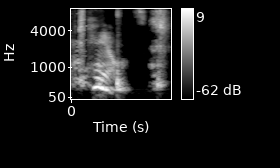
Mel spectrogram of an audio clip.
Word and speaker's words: cam: become what are called cams in our automaton. That's spelled C-A-M. Not like can, like what food we're coming. So we've got our little handle and our circles.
